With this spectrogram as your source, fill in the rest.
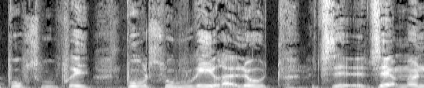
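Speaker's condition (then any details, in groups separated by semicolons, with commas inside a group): Cerebral palsy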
